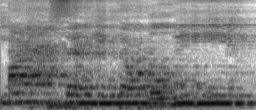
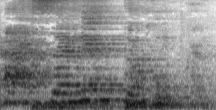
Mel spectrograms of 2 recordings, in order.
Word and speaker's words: أحسن تقويم: Insana fi ahsani taqwim. Ahsani taqwim. Perhatikan. Ahsani taqwim, bukan ahsanit taqwim, bukan ahsanit taqwim, bukan ahsanita, gitu.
